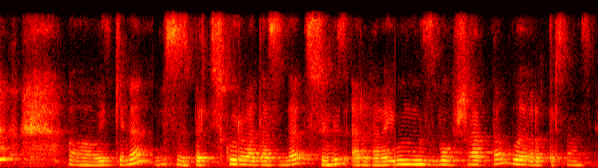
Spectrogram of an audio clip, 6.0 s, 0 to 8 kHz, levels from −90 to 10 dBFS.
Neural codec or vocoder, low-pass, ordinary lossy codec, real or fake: none; 7.2 kHz; none; real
